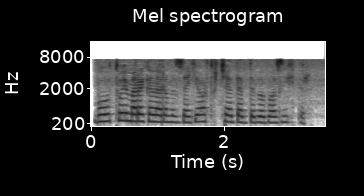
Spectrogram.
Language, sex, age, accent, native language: Uzbek, female, 18-24, Samarqand, Uzbek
